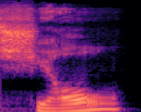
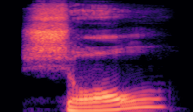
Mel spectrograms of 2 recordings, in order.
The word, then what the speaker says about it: Sheol: There's like two or three different pronunciations depending on where it's from. I think the way I'm supposed to say it is Sheol.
